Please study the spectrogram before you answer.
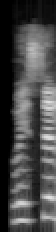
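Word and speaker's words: whistle: For example W एच आई एस टी एल ई यहां पे एस के बाद टी है। इसीलिए इसका उच्चारण विसल होगा।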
